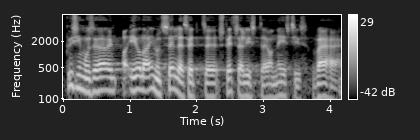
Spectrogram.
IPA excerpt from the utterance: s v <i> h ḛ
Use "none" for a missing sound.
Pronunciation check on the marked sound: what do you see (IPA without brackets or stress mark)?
æ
